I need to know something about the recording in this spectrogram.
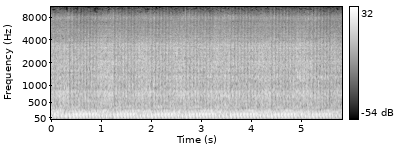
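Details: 1982 John Deere 108 mower, first start: lumpy, uneven single-cylinder beat that hunts and stumbles. Jet adjustments did not help; owner says the carburetor is faulty and needs replacing.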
